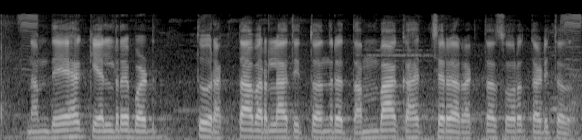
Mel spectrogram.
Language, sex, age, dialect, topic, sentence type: Kannada, male, 18-24, Northeastern, agriculture, statement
